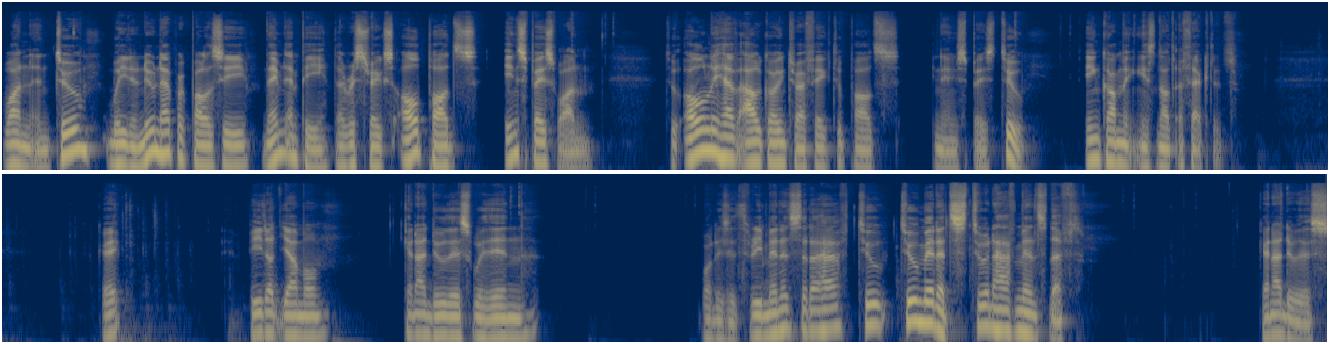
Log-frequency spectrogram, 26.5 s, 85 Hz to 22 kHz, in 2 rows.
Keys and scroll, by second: 12.6-16.2 typing, 20.9 super+3, 22.1 super+1, 22.4 super+3, 25.9 i, 26.3 super+b, 26.3 super+v.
